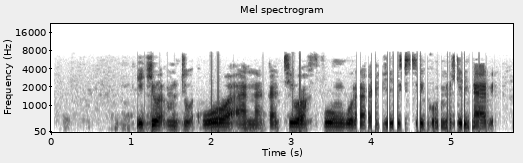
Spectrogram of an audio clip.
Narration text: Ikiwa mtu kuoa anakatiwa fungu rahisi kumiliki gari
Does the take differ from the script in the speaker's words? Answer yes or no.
no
